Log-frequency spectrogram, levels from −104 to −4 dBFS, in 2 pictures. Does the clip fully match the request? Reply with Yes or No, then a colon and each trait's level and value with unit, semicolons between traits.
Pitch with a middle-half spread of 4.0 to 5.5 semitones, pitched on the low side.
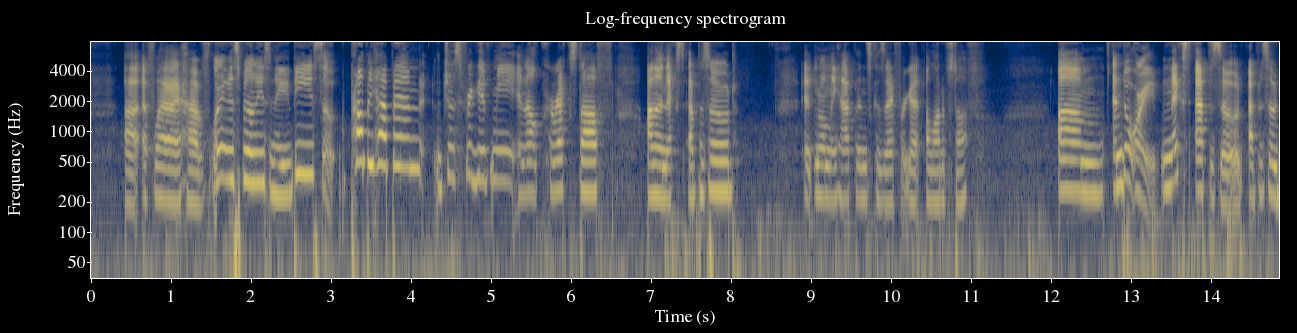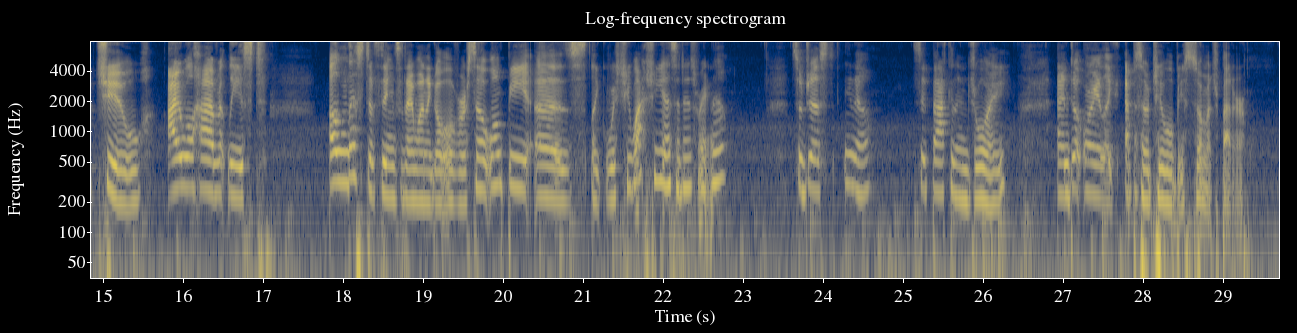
No: average, 4.4 semitones; very high, 250 Hz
